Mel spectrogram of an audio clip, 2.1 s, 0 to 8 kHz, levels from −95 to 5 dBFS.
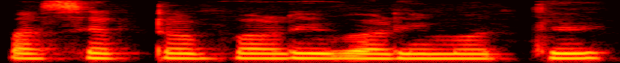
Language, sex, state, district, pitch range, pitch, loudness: Bengali, female, West Bengal, Jalpaiguri, 225-235 Hz, 230 Hz, -30 LUFS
